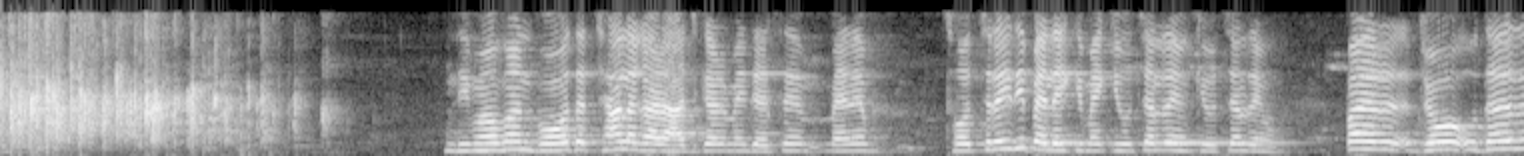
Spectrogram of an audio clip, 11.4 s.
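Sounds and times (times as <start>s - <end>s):
clapping: 0.0s - 2.6s
speech: 3.3s - 11.4s.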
